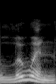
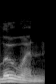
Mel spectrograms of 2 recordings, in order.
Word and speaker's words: Lewin: It's the wordthe and then luen and that's spelled l e w i n.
